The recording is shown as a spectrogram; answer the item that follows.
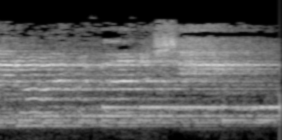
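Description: Electronic background music with long, held synthesized notes.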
